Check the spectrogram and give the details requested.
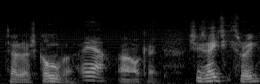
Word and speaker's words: Tereshkova: valentina i don't know i think you meant to put the accent on the third syllable so tereshkova yeah oh okay she's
